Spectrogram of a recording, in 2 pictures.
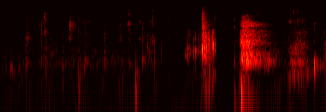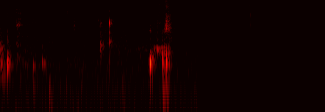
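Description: Close-miked chewing of budae-jjigae, with small wet mouth clicks. Then a wooden spoon scrapes and scoops cooked rice out of a ceramic bowl, louder about two and a half seconds in. The sound cuts off suddenly near the end.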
